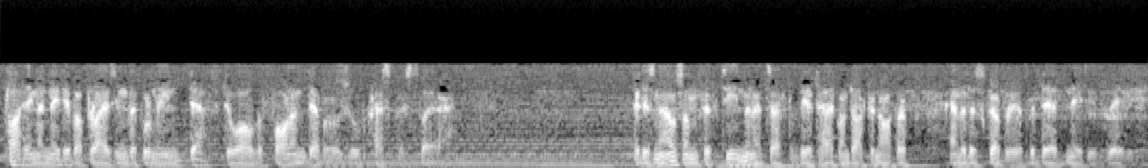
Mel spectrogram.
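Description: A male 1950s radio announcer narrates dramatically in an extremely low voice. Music plays clearly behind him, and the recording is thin and vintage. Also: narrow, tinny audio. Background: loud music.

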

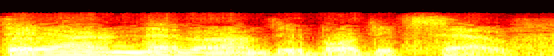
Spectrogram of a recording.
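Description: An actor playing a weary, courteous border officer with a Mexican accent and formal, measured phrasing in an old radio drama. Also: male voice, medium pitch, creaky, darkish tone, dull audio. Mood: grave, wary. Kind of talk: 1970s radio drama acting.

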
